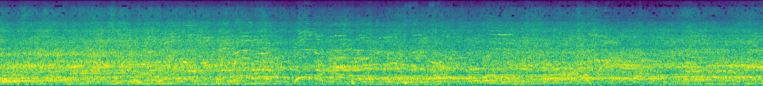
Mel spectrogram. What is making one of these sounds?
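Race car engines roar loudly and rev as they speed around a dirt track outdoors.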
